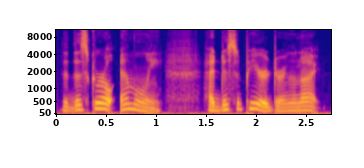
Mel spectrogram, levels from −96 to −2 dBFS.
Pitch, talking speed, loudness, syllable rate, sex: 175 Hz, 195 wpm, -18 LUFS, 6.9 syllables/s, female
